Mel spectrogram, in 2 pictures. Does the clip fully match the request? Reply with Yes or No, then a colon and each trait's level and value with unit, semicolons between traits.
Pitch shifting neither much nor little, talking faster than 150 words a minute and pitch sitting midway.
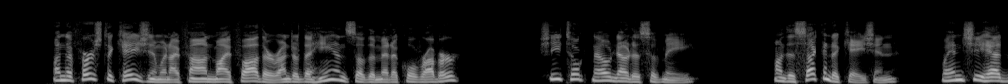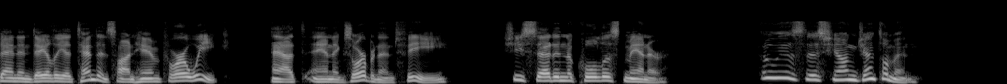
No: wide, 8.1 semitones; average, 160 wpm; medium, 145 Hz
